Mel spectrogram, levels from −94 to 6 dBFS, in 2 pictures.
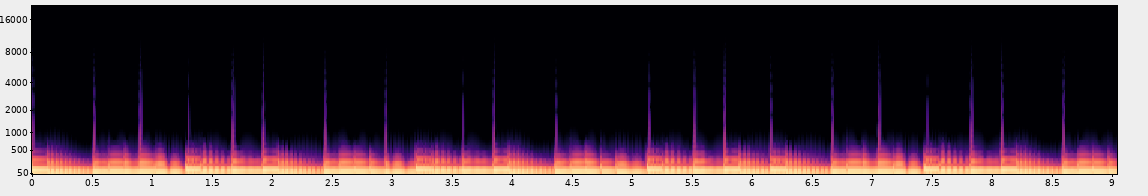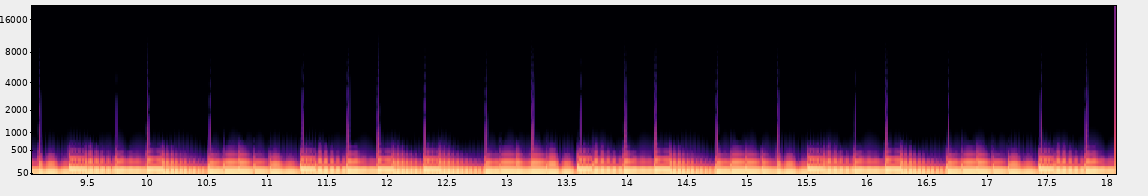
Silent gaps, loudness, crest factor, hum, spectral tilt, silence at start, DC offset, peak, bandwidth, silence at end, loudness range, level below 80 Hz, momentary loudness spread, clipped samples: none; -9 LUFS; 6 dB; none; -17.5 dB/octave; 0 s; under 0.1%; 0 dBFS; 0.5 kHz; 0 s; 0 LU; -8 dBFS; 2 LU; 0.3%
